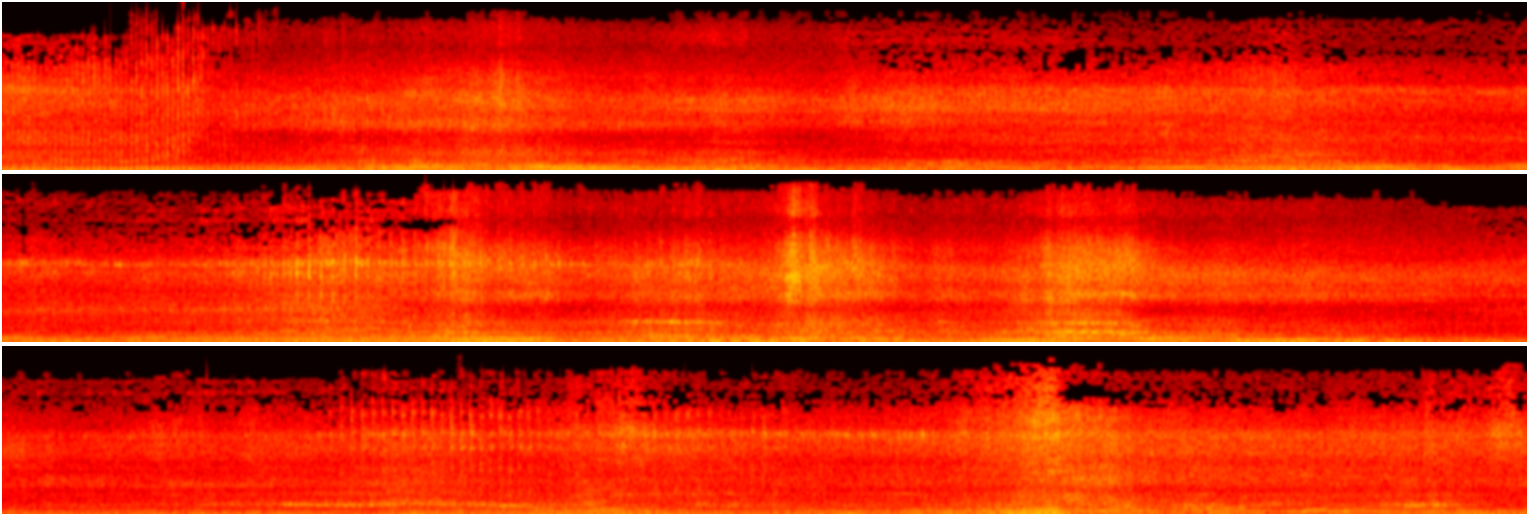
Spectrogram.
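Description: A motor engine running loudly and continuously, its pitch wavering up and down unevenly as the revs change, with a brief louder rise near the end.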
